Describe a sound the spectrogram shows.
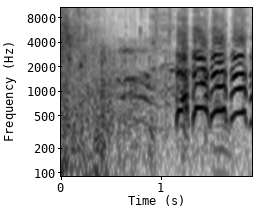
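A man laughs close into a microphone.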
